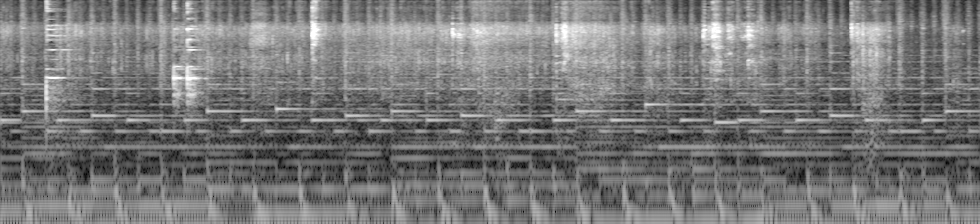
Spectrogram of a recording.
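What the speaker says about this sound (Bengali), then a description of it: "এইবার যে কেটে রাখা টমেটোটা আছে সেটা আমি এই চিকেনের মধ্যে দিয়ে দিলাম।" Chicken and chopped tomato sizzle and crackle steadily in a hot pan for chicken curry with potatoes, with a spoon clinking and scraping against the pan as it is stirred close by.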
